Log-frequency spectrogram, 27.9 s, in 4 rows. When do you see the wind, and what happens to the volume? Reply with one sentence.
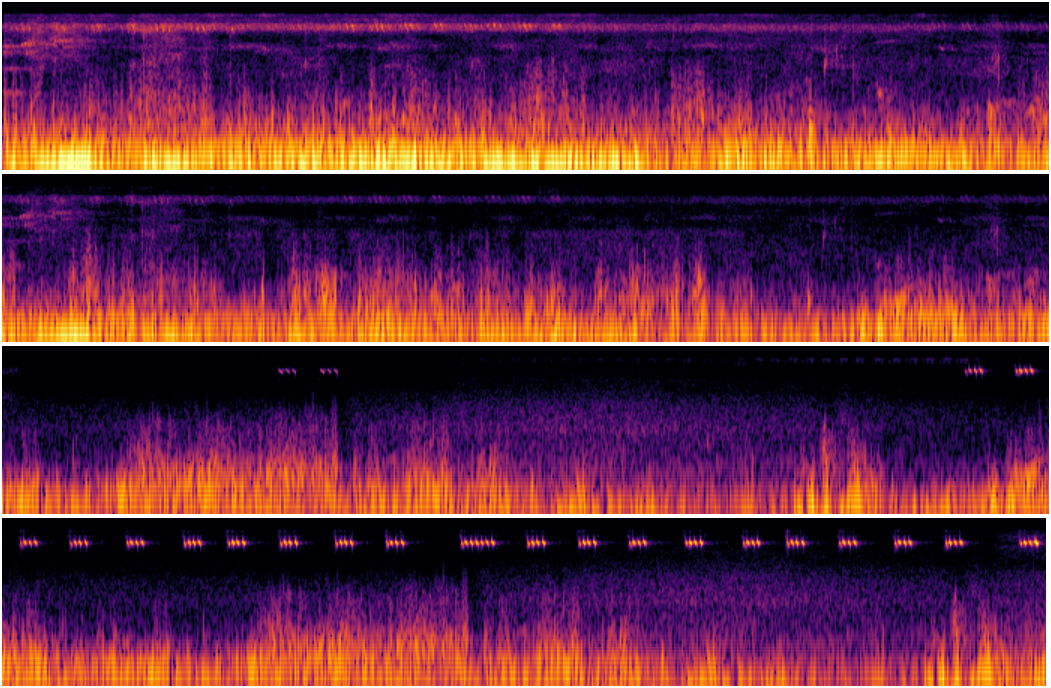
The wind can be heard from 0.0 to 27.8 s, at a steady volume.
